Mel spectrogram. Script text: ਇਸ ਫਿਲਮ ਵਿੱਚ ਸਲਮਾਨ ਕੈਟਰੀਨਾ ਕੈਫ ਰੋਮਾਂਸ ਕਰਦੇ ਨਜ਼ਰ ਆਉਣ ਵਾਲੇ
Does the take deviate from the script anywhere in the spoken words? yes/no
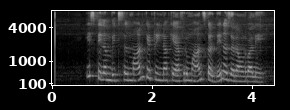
no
